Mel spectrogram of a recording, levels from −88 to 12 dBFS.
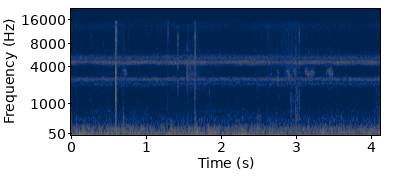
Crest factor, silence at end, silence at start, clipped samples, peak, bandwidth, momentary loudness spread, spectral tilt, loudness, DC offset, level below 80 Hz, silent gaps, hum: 34 dB; 0 s; 0 s; under 0.1%; -16 dBFS; 15.5 kHz; 6 LU; -2.5 dB/octave; -52 LUFS; under 0.1%; -56 dBFS; none; none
